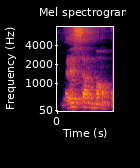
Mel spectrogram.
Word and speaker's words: récemment: Récemment, on prononce comme ça. On écrit E, mais on prononce récemment.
